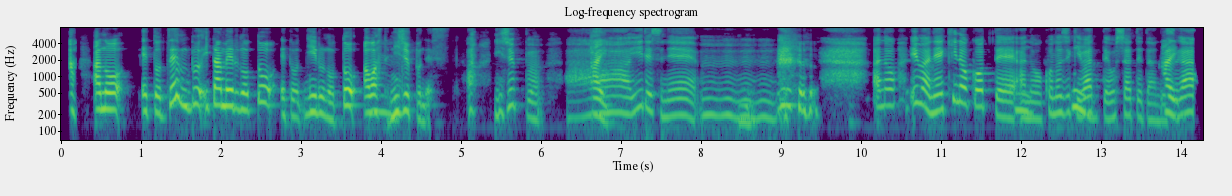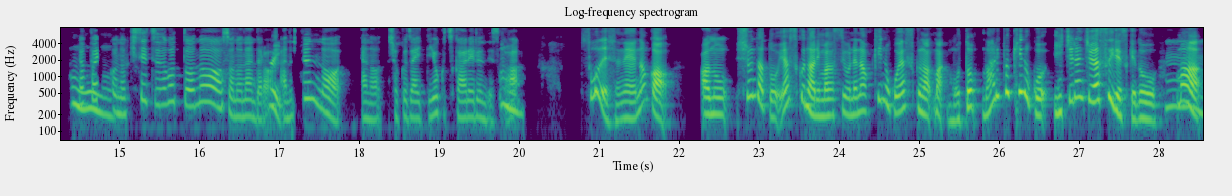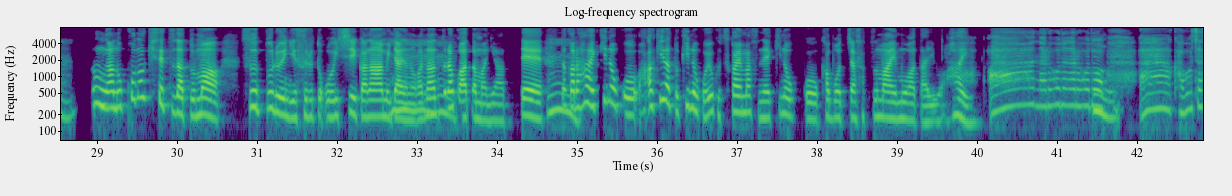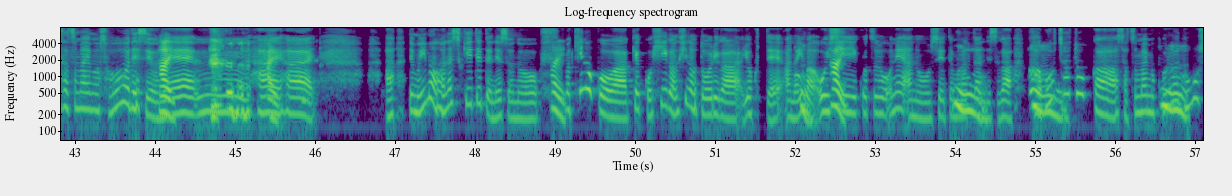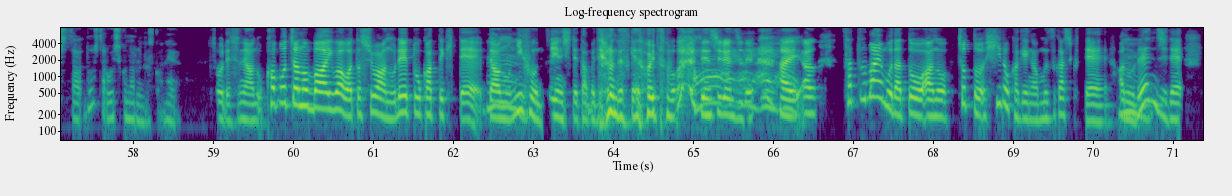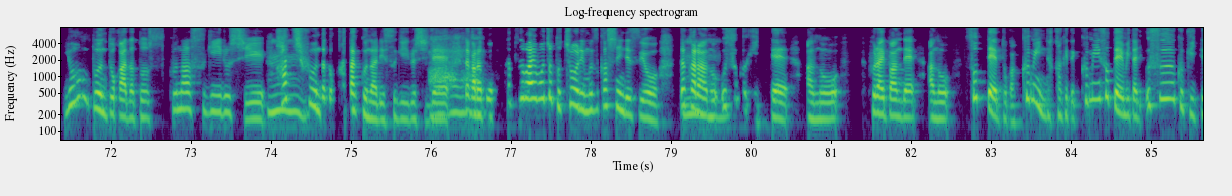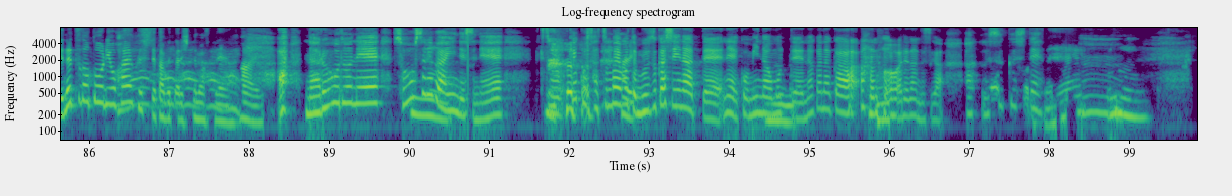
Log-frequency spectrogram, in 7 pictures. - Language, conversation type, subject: Japanese, podcast, この食材をもっとおいしくするコツはありますか？
- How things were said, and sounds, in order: laugh; other background noise; laugh; laughing while speaking: "食べてるんですけど、いつも"; laugh; unintelligible speech; laughing while speaking: "あの"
